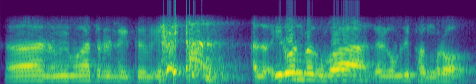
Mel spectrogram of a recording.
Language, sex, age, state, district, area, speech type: Manipuri, male, 60+, Manipur, Churachandpur, urban, conversation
